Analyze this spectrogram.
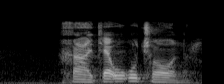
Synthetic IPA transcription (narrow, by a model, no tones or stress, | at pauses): ɣat͡ʃʼaukʼut͡ʃʰɔːna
